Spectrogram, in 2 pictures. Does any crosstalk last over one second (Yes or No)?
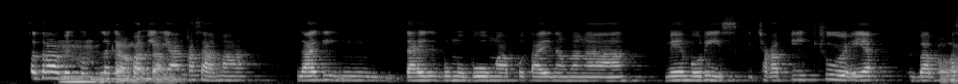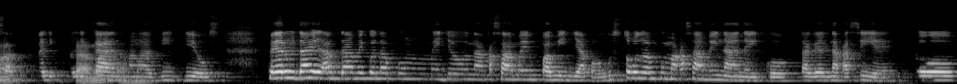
Yes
